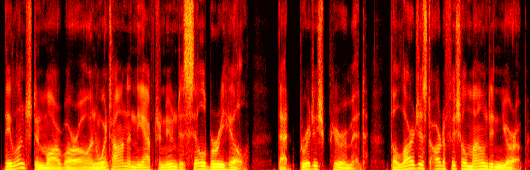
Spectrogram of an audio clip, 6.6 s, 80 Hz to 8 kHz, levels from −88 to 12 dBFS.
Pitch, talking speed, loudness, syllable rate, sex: 120 Hz, 200 wpm, -15 LUFS, 6.5 syllables/s, male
